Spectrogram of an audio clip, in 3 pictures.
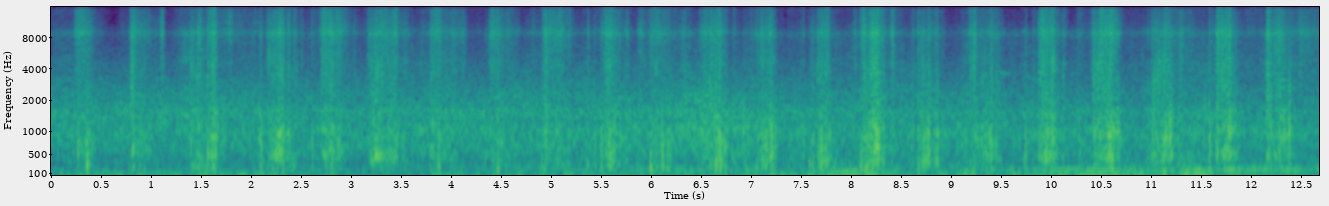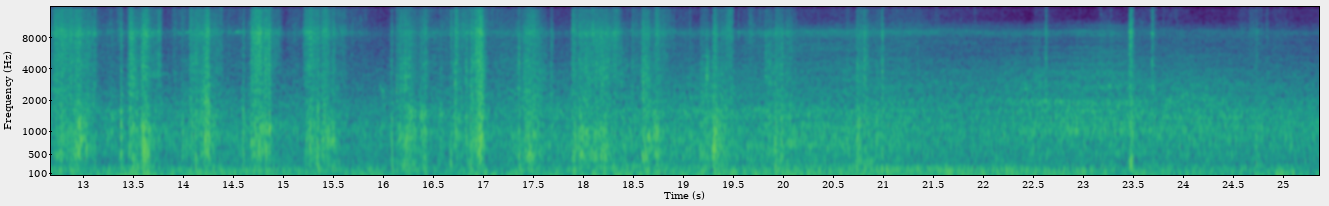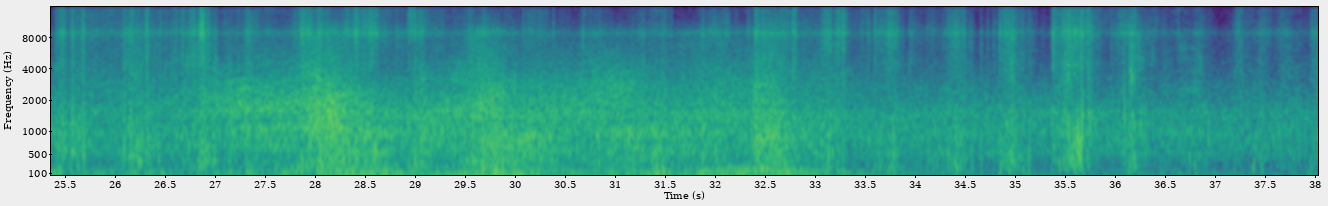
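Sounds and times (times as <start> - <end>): footsteps on packed snow: 0.0 - 21.4, 24.6 - 38.0.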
